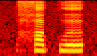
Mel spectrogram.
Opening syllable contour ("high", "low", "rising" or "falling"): high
